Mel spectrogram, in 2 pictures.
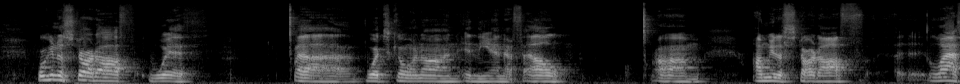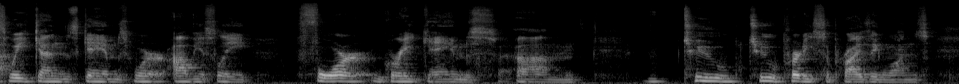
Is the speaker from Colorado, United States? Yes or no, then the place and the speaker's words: yes; Colorado, United States; also born or lived in Brooklyn, New York; now in Iowa, United States; I was born in Brooklyn, New York, and I was only 3 when I moved to Colorado.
